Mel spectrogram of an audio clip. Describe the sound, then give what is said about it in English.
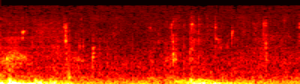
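A cookie is bitten and chewed, faint crunchy crackles and soft irregular clicks of mastication with no talking. “I'm going to try another quick bite of the... It smells good. Yeah, I'm going to try another little bite.”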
